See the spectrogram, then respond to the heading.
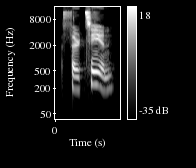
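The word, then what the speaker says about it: thirteen: Por quê? Essa é a nossa sílaba tônica, tá? Então, essa última sílaba, gente, ela é forte, ela é mais forte, tá? Então, a gente coloca mais entonação nessa última sílaba.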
